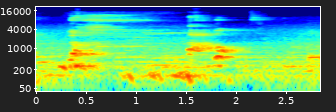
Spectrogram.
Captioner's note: laughter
